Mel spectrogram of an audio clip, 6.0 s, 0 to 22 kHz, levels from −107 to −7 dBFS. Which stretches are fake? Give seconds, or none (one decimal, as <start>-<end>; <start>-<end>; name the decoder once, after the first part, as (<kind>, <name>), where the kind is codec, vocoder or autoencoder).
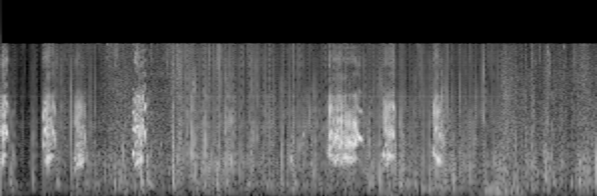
0.0-1.0 (vocoder, BigVGAN v2); 1.8-5.0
